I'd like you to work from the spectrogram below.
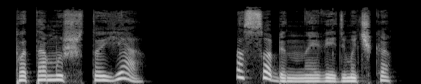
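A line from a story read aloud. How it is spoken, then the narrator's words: Sweet little voice. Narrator (Russian): произнесла я милым голоском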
